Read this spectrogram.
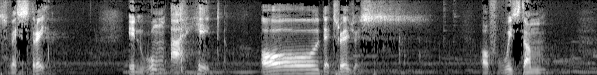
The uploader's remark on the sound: Preached at the Doxa Service 14012024.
